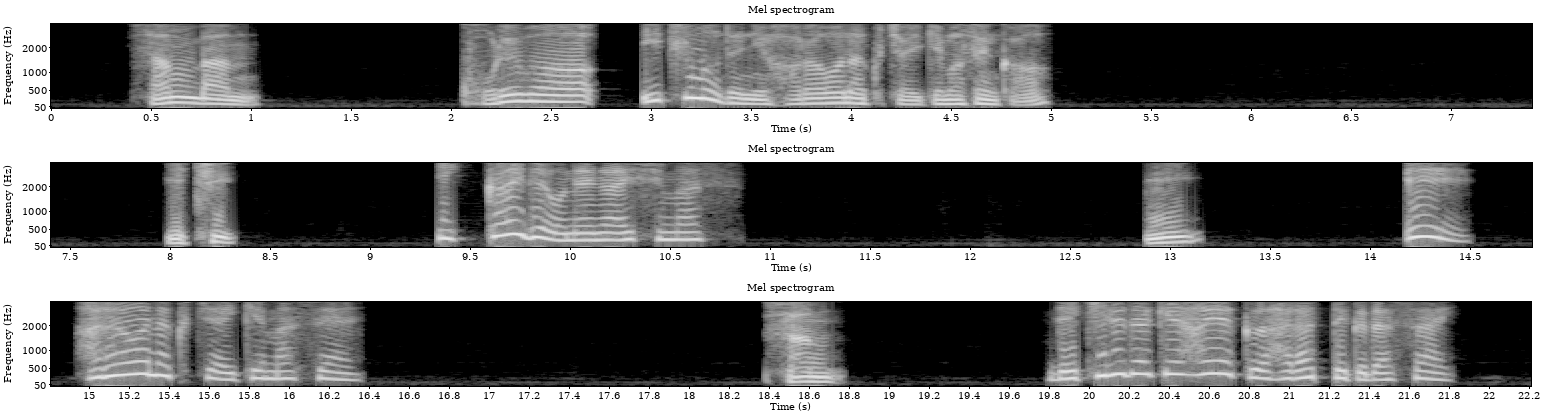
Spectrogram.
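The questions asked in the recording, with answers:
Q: これはいつまでに払わ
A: 3: できるだけ早く払ってください。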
